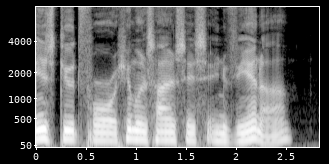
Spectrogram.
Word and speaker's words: Vienna: At the Institute for Human Sciences in Vienna. 자, 우리말로 비엔나죠. 영어에서는 비엔나 안 합니다. 이 n이 두 개지만은 영어에서는 자음이 두 개 겹치면 그중 한 개만 발음합니다.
